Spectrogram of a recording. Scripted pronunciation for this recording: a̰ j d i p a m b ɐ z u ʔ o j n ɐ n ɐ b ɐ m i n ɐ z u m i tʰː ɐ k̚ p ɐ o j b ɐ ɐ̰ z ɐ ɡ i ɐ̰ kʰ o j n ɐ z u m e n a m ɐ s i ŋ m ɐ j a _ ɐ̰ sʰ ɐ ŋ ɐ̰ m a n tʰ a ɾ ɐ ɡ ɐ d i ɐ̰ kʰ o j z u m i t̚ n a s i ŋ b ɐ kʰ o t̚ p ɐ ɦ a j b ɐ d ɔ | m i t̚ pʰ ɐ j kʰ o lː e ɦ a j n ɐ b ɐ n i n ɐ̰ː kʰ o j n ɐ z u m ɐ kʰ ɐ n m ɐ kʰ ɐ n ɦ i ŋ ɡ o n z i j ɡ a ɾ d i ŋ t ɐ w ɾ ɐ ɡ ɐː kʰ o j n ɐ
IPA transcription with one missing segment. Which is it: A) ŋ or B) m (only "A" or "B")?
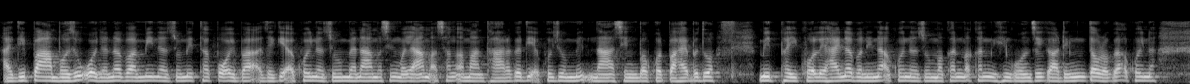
B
